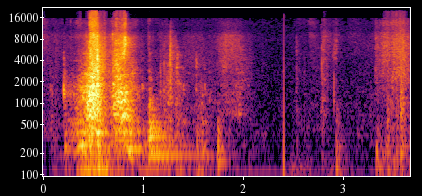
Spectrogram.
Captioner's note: blade cutting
